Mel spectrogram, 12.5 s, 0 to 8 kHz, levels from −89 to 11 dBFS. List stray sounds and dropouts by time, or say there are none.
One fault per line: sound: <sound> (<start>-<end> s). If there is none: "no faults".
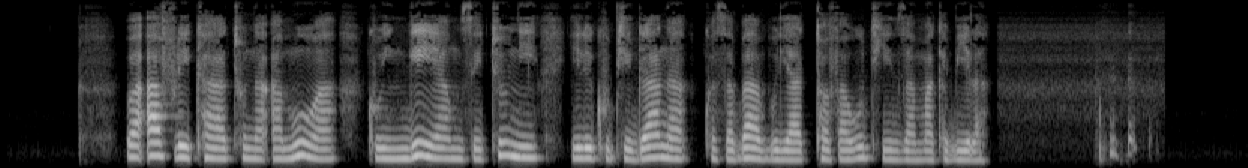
sound: laugh (10.9-11.6 s)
